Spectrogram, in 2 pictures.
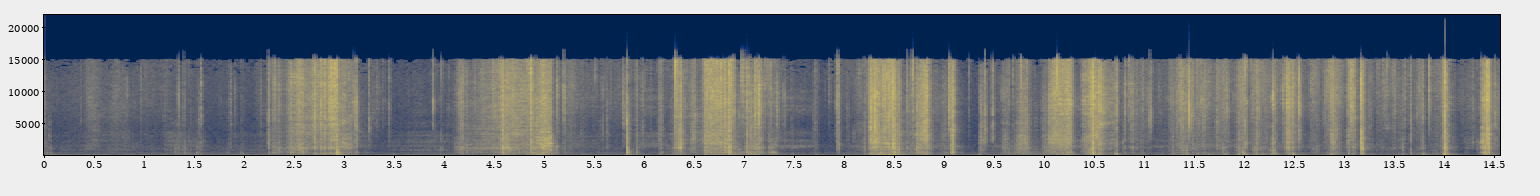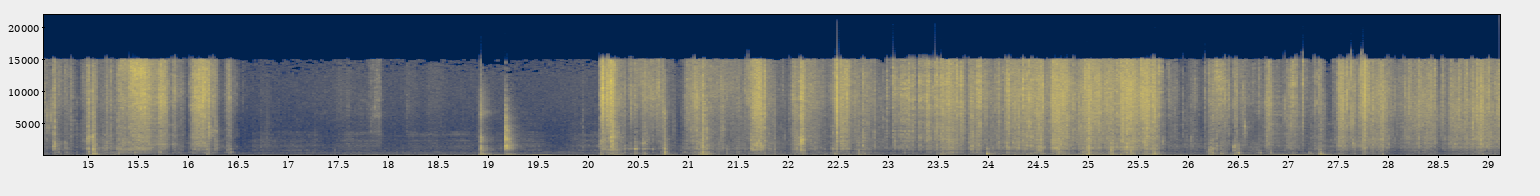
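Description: A cardboard shipping box being opened by hand: packing tape scraped and torn and the flaps pulled open in irregular bursts. After a short lull, plastic packaging rustles and crinkles near the end.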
